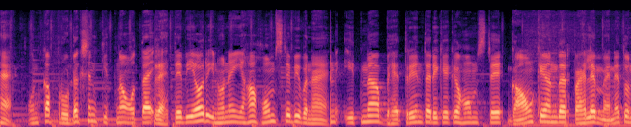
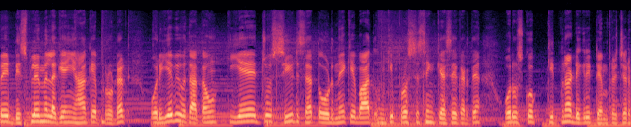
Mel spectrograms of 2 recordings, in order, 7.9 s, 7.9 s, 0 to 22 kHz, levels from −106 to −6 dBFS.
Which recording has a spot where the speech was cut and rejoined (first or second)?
first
